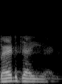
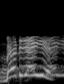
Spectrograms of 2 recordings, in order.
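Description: First: It is said in a warm, gentle tone. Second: It is said in a sharp, harsh tone. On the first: The listener feels kindly invited to sit. The speaker calls it right. "محبت سے کہتے ہیں بیٹھ جائیے، کتنا اچھا انداز ہے" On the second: The listener feels offended and may start a quarrel. The speaker calls it wrong. "لہجہ جو ہے وہ جھگڑا کروا دے گا"

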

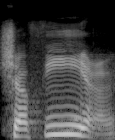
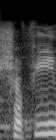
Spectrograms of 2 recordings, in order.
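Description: First: The word ends with a clear final throat sound. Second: The word ends without the final throat sound. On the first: The speaker calls it right. "بلکہ شفیع. عین بھی اس کے اندر بولنے" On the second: The speaker calls it wrong. "تو وہ شفیع نہیں"

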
